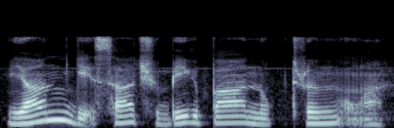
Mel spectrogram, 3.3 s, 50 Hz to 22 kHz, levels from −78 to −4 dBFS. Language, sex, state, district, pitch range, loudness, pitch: Garo, male, Meghalaya, West Garo Hills, 155-170 Hz, -20 LUFS, 160 Hz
